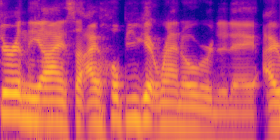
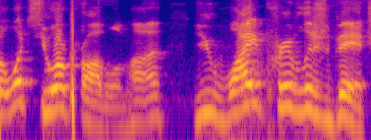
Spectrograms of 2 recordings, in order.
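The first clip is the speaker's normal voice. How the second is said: put-on yelling, higher pitch; 4 semitones higher than usual. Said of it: "as I'm yelling at her".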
